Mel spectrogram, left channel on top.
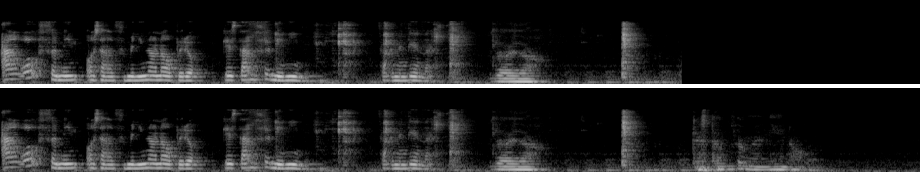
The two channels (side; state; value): left; drops out; at 6.9 s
